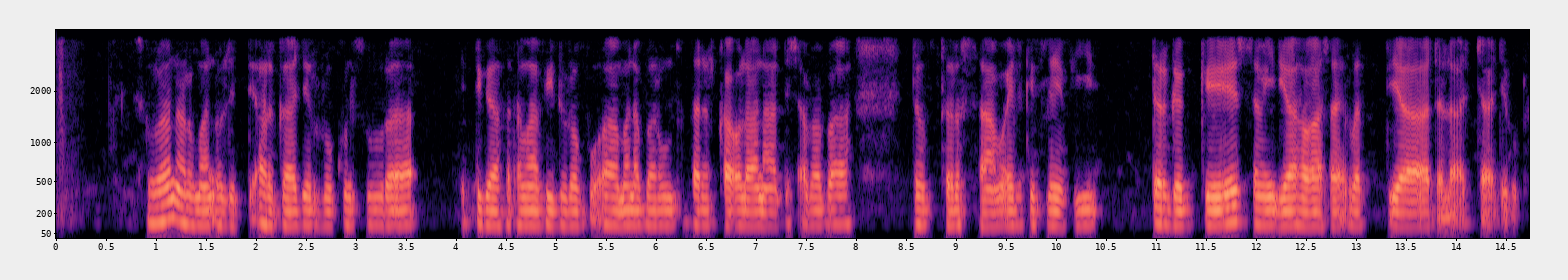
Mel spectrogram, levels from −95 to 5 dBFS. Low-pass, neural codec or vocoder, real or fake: 3.6 kHz; vocoder, 22.05 kHz, 80 mel bands, Vocos; fake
